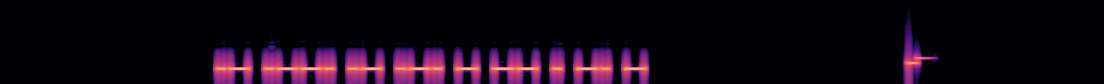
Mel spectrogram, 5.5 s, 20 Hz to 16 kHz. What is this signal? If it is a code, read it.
Morse code, heard as a keyed tone, about 40 wpm, 700 Hz. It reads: APARTMENT
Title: Top 751-1000 Words 40wpm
